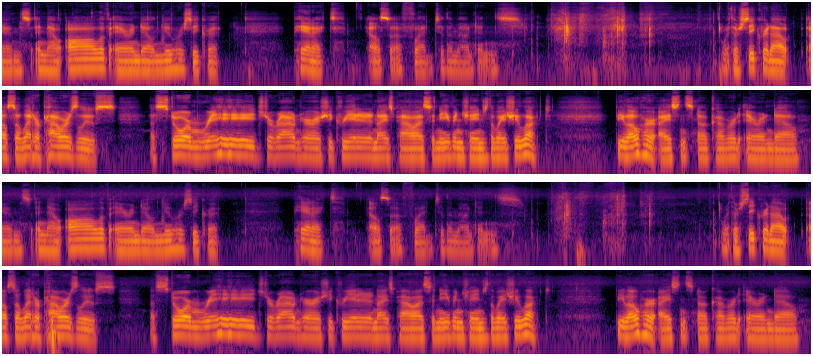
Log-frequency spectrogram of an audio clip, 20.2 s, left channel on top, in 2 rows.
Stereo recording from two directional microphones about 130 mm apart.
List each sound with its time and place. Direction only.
0.0 s speech: 25° right (ahead or behind)
7.6 s a sound: 25° right (ahead or behind)
8.9 s speech: 50° right (ahead or behind)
